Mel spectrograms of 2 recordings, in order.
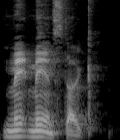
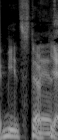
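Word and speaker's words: Meonstoke: Meenstoke. – Okay, Meenstoke.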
